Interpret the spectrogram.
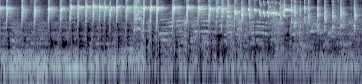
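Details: Brown-throated sunbird (korlap) in the rapid 'tembakan rapat' lure song that provokes other sunbirds: a long, tight series of very high, clipped chirps, several per second, with thin, wavering whistles toward the end and a low hum early on.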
